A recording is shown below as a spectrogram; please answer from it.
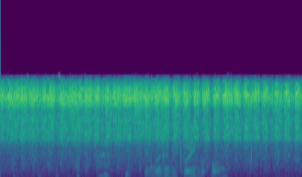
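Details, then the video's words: Cicadas in the trees up on a mountain in hot summer, a dense, shrill, unbroken high buzz with faint rapid pulsing, loud enough to drown out conversation; soft human voices murmur underneath. "Cicada Noise"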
